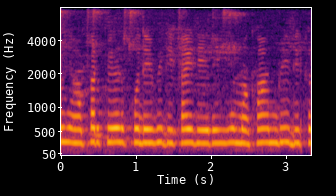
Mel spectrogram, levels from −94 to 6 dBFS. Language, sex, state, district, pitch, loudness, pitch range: Hindi, female, Haryana, Rohtak, 275 Hz, -16 LUFS, 270-280 Hz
